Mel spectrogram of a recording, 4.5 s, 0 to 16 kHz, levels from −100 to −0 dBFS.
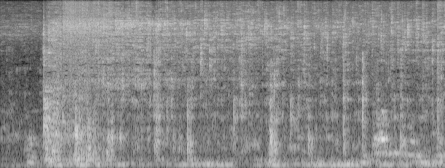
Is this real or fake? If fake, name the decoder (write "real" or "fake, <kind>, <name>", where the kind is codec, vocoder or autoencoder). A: real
